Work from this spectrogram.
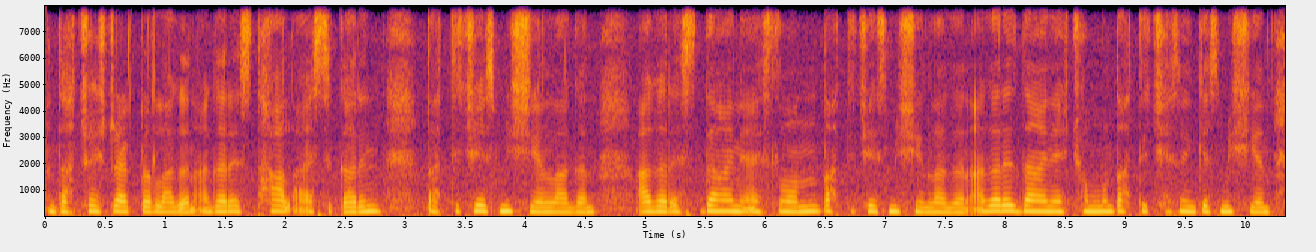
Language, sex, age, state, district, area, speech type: Kashmiri, female, 30-45, Jammu and Kashmir, Anantnag, rural, spontaneous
